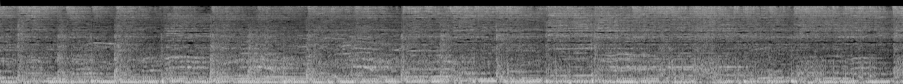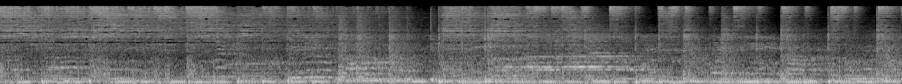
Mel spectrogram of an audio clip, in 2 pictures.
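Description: Live band playing a 90s R&B medley: electric guitars and electric bass through small combo amps, with a steady repeating bass line and singing over it.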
